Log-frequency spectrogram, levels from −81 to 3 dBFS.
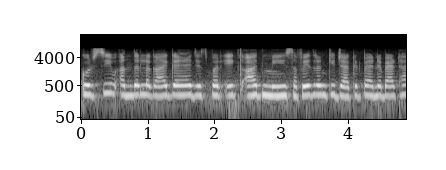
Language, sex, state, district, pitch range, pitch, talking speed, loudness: Hindi, female, Uttar Pradesh, Lucknow, 245-260 Hz, 250 Hz, 195 wpm, -14 LUFS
